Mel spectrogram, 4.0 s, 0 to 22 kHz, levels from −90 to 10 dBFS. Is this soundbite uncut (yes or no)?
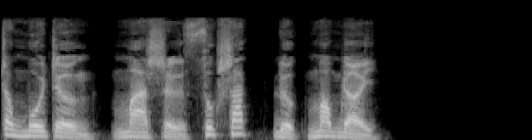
yes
